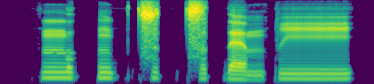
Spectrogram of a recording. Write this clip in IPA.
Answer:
n̪ʊ˥k̚ ŋɪ˥k̚t͡sɵ˥t̚t͡sɐ˧t̚ɛː˨˩m piː˥

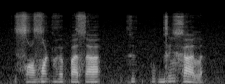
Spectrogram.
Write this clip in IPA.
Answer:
sɨ zˤəɡʱœpasa | kɨkpu ɡɨlxal

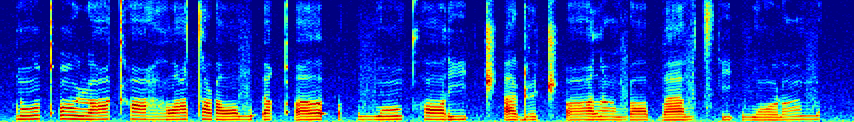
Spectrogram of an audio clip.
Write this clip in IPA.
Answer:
ɾɔ̃qʼɔ̃ ɭɑkʰɑ ɦɔtˤə ɽɔvʔə qʼʌʔ | vɔ̃kʰɒ ɾiʔt͡ʃʼaɖʏ t͡ʃʼɑlɑ̃vɽɒ bavt͡sʼiʔ vɔ̃ɽɑ̃v

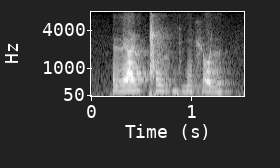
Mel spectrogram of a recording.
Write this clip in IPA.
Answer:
lʲɑʎǁeʎɡʱĩʃolʲ

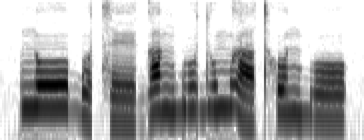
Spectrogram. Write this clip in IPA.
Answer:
noː˦ ɓʊ˨t͡seː˨ ɡa˦ŋɡ͡bu˦ du˦mɣa˨tʰo˦n boː˦

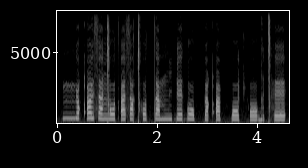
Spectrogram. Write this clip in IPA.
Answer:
mːyqʼɘ saŋ͡ǀɔtʼasɑ ǀʰɔtːamːiɠɛ ɠɔpːɛ qʼɛpːɔ t͡ʃʼɔ ɡɘǀʰɛ

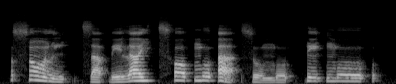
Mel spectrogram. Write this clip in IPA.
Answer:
sɔ̃˥˧ lĩ˨k̚t͡sa˨p̚e˧ la˦j t͡sʰɔ˦p̚mo˦ʔ a˨ʔso˨˩mo˨ʔ t̪ẽ˦k̚mo˦ʔ

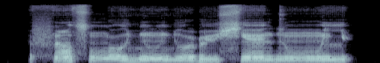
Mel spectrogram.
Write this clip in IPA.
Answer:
fɛ̃˨˥sˤ ŋo˨˥ʎũ˨˩˦ʎu˨˥ɽy˨˥ ɕɛ̃˦˥dũ˦˥lʲ

